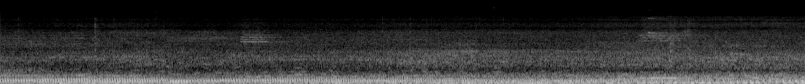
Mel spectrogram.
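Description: Steady low rumble of a car on the move: engine and road noise at low speed in town traffic. A faint, short high tone comes about two and a half seconds in.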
